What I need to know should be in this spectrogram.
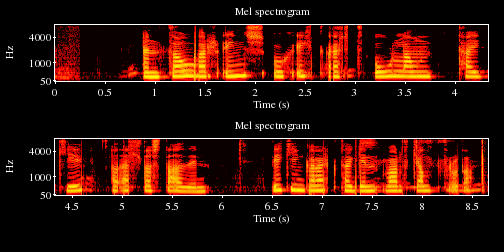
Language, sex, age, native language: Icelandic, female, 18-19, Icelandic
